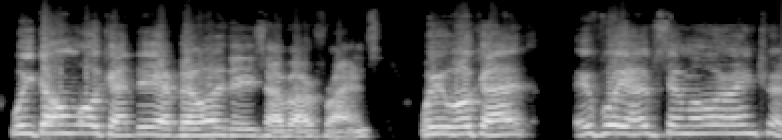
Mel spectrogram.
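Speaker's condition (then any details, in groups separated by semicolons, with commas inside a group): Cerebral palsy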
